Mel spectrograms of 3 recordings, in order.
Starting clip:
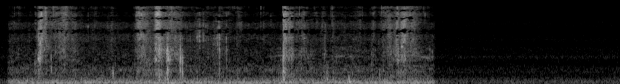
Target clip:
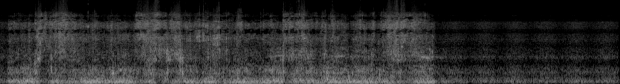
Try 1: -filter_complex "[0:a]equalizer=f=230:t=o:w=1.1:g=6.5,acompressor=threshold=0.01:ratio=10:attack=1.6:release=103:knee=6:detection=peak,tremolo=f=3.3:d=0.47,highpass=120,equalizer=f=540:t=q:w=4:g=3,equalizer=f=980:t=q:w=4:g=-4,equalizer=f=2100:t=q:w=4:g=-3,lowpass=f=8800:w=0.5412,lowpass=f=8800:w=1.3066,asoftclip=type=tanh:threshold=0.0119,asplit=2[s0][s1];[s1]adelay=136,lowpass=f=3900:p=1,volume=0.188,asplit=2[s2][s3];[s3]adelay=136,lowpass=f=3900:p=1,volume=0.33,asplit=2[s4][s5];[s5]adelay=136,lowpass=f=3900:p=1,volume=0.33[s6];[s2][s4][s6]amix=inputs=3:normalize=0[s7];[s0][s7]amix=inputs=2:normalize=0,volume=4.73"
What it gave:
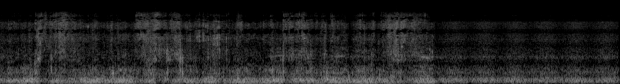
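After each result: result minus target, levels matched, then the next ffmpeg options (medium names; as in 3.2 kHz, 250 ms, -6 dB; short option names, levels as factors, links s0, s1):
compression: peak gain reduction +8 dB; 250 Hz band +6.0 dB
-filter_complex "[0:a]equalizer=f=230:t=o:w=1.1:g=6.5,acompressor=threshold=0.0282:ratio=10:attack=1.6:release=103:knee=6:detection=peak,tremolo=f=3.3:d=0.47,highpass=120,equalizer=f=540:t=q:w=4:g=3,equalizer=f=980:t=q:w=4:g=-4,equalizer=f=2100:t=q:w=4:g=-3,lowpass=f=8800:w=0.5412,lowpass=f=8800:w=1.3066,asoftclip=type=tanh:threshold=0.0119,asplit=2[s0][s1];[s1]adelay=136,lowpass=f=3900:p=1,volume=0.188,asplit=2[s2][s3];[s3]adelay=136,lowpass=f=3900:p=1,volume=0.33,asplit=2[s4][s5];[s5]adelay=136,lowpass=f=3900:p=1,volume=0.33[s6];[s2][s4][s6]amix=inputs=3:normalize=0[s7];[s0][s7]amix=inputs=2:normalize=0,volume=4.73"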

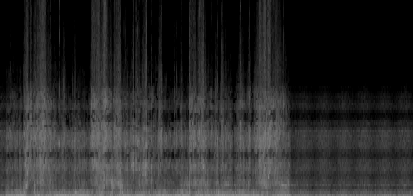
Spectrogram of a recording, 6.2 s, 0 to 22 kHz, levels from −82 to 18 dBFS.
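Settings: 250 Hz band +4.5 dB
-filter_complex "[0:a]equalizer=f=230:t=o:w=1.1:g=-2,acompressor=threshold=0.0282:ratio=10:attack=1.6:release=103:knee=6:detection=peak,tremolo=f=3.3:d=0.47,highpass=120,equalizer=f=540:t=q:w=4:g=3,equalizer=f=980:t=q:w=4:g=-4,equalizer=f=2100:t=q:w=4:g=-3,lowpass=f=8800:w=0.5412,lowpass=f=8800:w=1.3066,asoftclip=type=tanh:threshold=0.0119,asplit=2[s0][s1];[s1]adelay=136,lowpass=f=3900:p=1,volume=0.188,asplit=2[s2][s3];[s3]adelay=136,lowpass=f=3900:p=1,volume=0.33,asplit=2[s4][s5];[s5]adelay=136,lowpass=f=3900:p=1,volume=0.33[s6];[s2][s4][s6]amix=inputs=3:normalize=0[s7];[s0][s7]amix=inputs=2:normalize=0,volume=4.73"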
